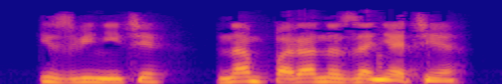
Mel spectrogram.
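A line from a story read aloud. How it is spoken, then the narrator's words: Suppressing laughter. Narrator (Russian): сказал я, давя в себе порыв рассмеяться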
